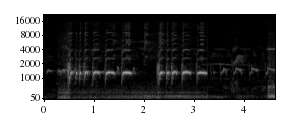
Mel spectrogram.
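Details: Female zebra dove calling to a male, heard fairly faintly. Rhythmic phrases of quick stuttered notes end in longer held coos, repeated twice, then a few softer sliding notes with some background noise.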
